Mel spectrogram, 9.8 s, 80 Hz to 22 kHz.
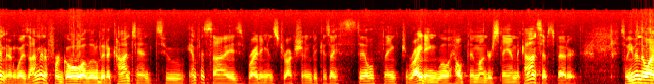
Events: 0.0s-9.8s: background noise
0.0s-2.3s: male speech
2.5s-5.0s: male speech
5.4s-8.6s: male speech
9.3s-9.8s: male speech

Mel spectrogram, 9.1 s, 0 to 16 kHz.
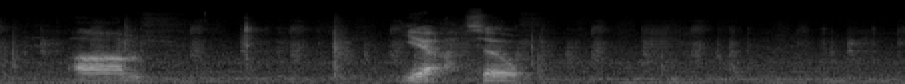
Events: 0.0s-9.0s: mechanisms
0.0s-9.0s: music
0.0s-9.0s: video game sound
0.1s-0.1s: generic impact sounds
0.4s-0.4s: generic impact sounds
0.7s-1.4s: human voice
1.2s-1.3s: generic impact sounds
1.4s-1.9s: surface contact
2.4s-2.5s: tick
3.3s-3.4s: generic impact sounds
4.0s-4.4s: male speech
4.6s-5.2s: male speech
5.3s-5.4s: generic impact sounds

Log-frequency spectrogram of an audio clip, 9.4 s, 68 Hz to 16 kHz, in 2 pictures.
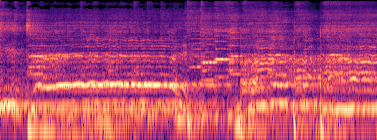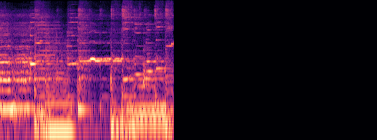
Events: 0.0s-2.4s: male singing
0.0s-6.9s: music
3.0s-5.1s: male singing

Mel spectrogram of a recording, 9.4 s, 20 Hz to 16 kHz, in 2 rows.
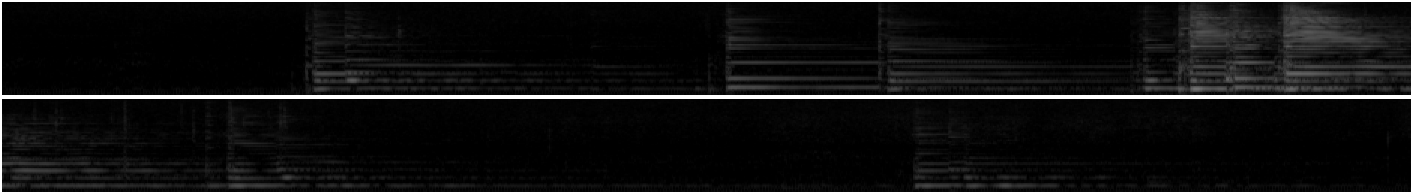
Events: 0.0s-9.3s: mechanisms
0.3s-0.5s: surface contact
1.0s-9.3s: music
1.3s-1.4s: tick
4.8s-4.9s: tick
5.0s-5.1s: tick
5.3s-5.4s: tick
5.6s-5.6s: tick
6.5s-6.5s: tick
7.2s-7.5s: surface contact

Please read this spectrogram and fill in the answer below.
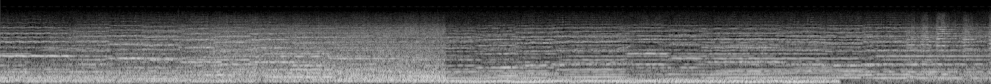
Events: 0.0s-8.4s: aircraft
0.0s-9.9s: music

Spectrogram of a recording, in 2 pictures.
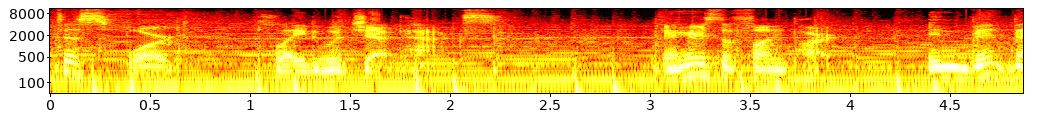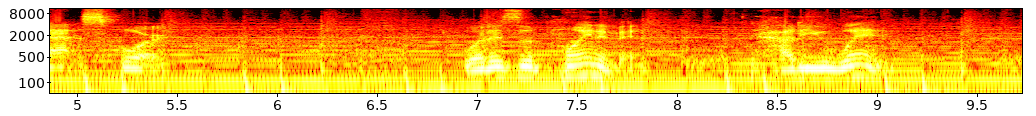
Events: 0.0s-0.7s: man speaking
0.0s-9.7s: music
1.1s-2.3s: man speaking
3.1s-3.9s: man speaking
4.4s-5.5s: man speaking
6.9s-7.9s: man speaking
8.4s-9.1s: man speaking

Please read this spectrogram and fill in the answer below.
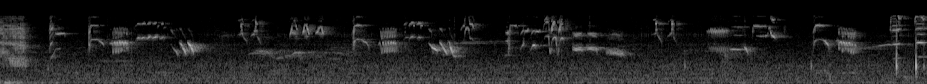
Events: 0.0s-9.2s: wind
8.8s-9.2s: bird song
9.1s-9.2s: tap

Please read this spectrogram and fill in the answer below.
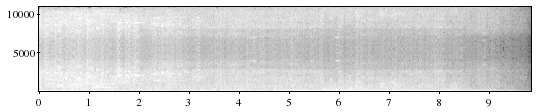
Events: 0.0s-9.8s: explosion

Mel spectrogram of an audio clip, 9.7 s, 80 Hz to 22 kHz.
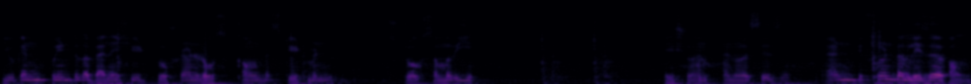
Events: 0.0s-1.5s: male speech
0.0s-9.7s: mechanisms
1.1s-1.3s: computer keyboard
1.6s-3.4s: male speech
2.0s-2.1s: tick
2.8s-3.1s: computer keyboard
2.9s-3.3s: speech
3.9s-4.8s: male speech
5.4s-5.7s: computer keyboard
5.9s-6.3s: computer keyboard
6.6s-8.0s: male speech
6.6s-7.1s: speech
7.8s-8.3s: speech
8.2s-9.7s: male speech
8.6s-8.9s: computer keyboard

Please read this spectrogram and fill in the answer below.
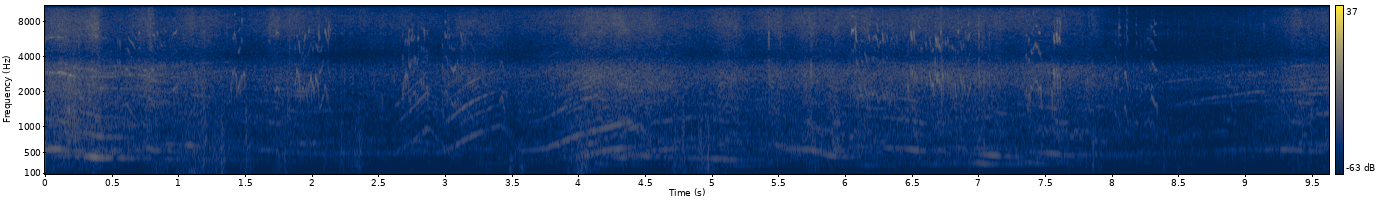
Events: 0.0s-9.6s: sound effect

